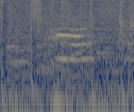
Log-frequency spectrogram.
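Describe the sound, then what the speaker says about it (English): A house cat gives one short, faint meow indoors, over a steady low background hum. "My cat's in here if you didn't guess."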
